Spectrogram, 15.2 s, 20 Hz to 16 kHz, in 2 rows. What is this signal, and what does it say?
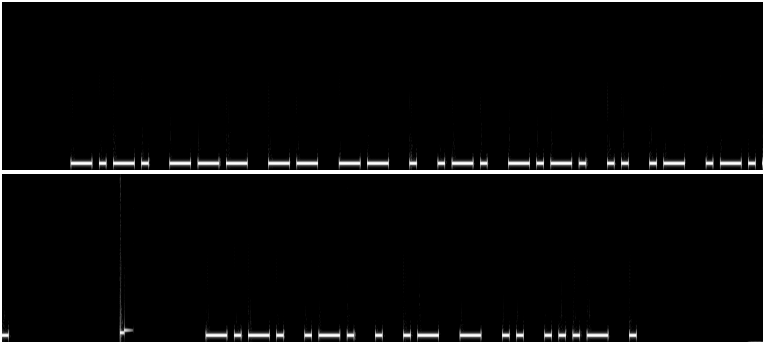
Morse code, heard as a keyed tone, about 17 wpm, 700 Hz. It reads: COMMERCIAL CREATIVE
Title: Sentences from Top 1000 Words - Review Part 5 - New Word Drill - 17wpm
